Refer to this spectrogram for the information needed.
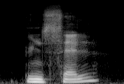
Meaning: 1. saddle (for riding) 2. commode (chair containing a chamber pot) 3. excrement (human or animal)
- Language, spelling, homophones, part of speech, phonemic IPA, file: French, selle, celle / celles / scelle / scelles / scellent / sel / sellent / selles / sels, noun, /sɛl/, Fr-selle.ogg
